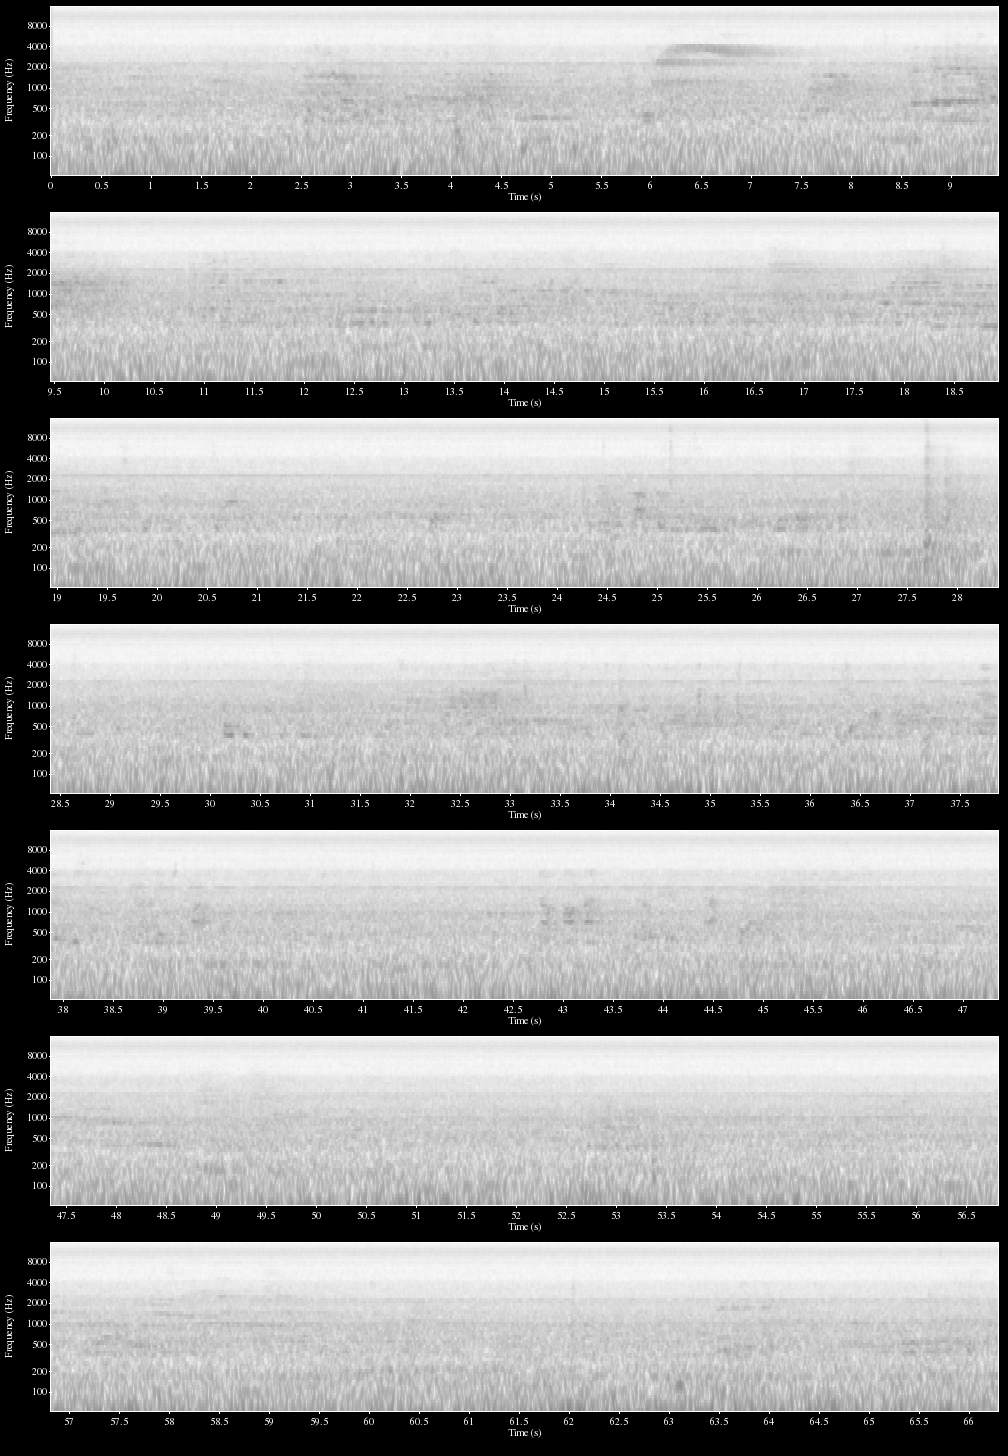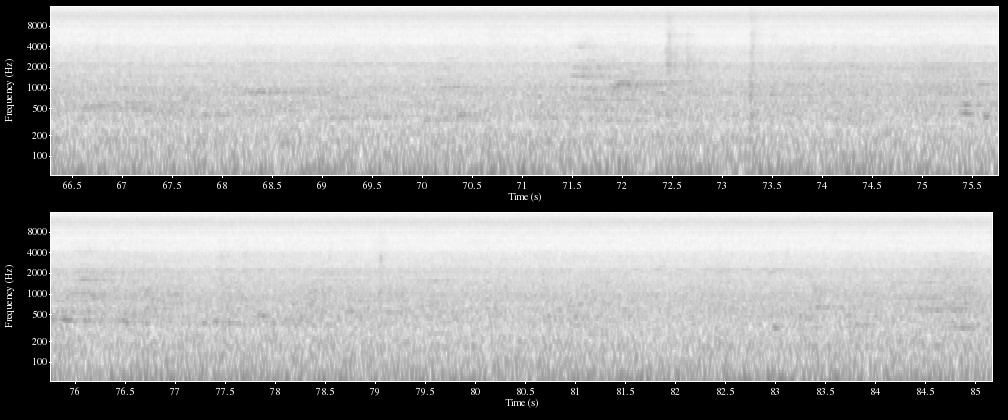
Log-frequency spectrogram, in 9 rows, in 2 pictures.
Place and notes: Ascolto il tuo cuore, città, I listen to your heart, city. Several chapters **SCROLL DOWN FOR ALL RECORDINGS** - Round Noon bells on Sunday from terrace in the time of COVID19, Soundscape
"Round Noon bells on Sunday from terrace in the time of COVID19" Soundscape
Chapter XXXIV of Ascolto il tuo cuore, città, I listen to your heart, city.
Sunday April 5th 2020. Fixed position on an internal terrace at San Salvario district Turin, twenty six days after emergency disposition due to the epidemic of COVID19.
Start at 11:52 a.m. end at 00:22 p.m. duration of recording 29’23”.
Piemonte, Italia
